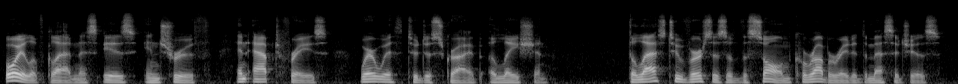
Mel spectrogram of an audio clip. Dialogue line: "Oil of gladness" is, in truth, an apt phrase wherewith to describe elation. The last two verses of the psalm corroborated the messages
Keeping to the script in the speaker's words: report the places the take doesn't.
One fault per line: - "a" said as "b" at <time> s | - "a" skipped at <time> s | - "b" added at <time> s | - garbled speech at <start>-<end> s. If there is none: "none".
none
